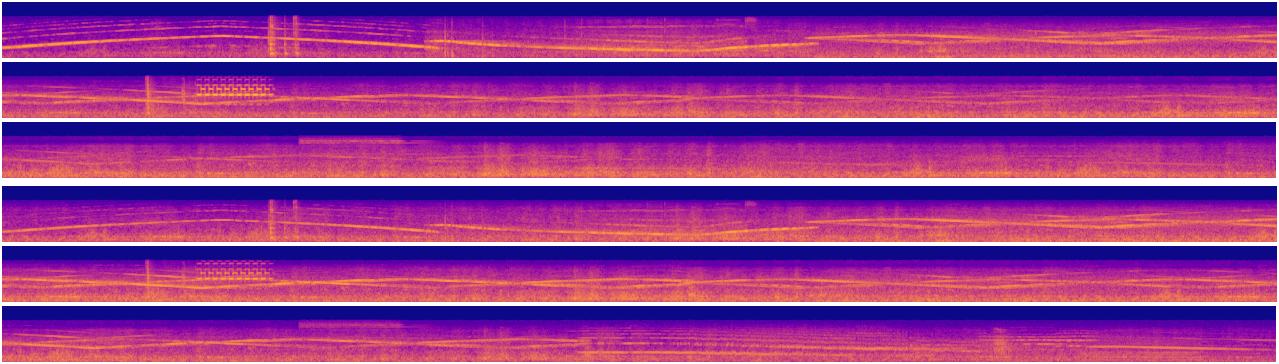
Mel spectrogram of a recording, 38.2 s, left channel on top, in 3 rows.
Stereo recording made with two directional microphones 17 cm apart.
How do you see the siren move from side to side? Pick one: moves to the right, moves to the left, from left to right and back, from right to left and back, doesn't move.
moves to the right.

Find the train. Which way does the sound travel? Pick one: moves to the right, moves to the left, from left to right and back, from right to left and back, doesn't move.
moves to the left.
